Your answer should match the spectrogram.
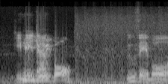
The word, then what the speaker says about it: Uwe Boll: Uwe Boll, I believe is how you say it. It's Uwe Boll. He's foreign. You don't. He's German. You don't pronounce it Uwe.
